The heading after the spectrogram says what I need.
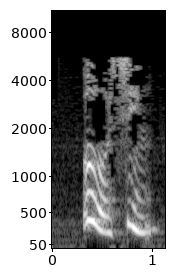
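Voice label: "恶性", Mandarin Chinese; hsk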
